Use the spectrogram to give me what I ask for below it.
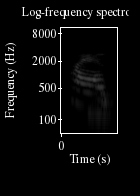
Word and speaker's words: KYA: Kaya, is that the pronunciation? Yep, Kaya.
